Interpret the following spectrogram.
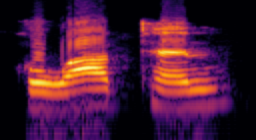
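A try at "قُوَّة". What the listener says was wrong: Say kuwa. Don't say kuwatan. This is wrong. This is wrong. Say kuwa. Read it, but you cannot say kuwatan, you will say kuwa. Because ta tanween at the end is pronounced like ha, kuwa.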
